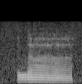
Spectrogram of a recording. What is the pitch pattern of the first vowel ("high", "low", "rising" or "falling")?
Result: falling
